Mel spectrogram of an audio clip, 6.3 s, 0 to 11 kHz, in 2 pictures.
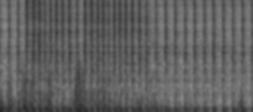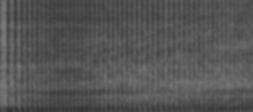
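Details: Royal Enfield Bullet 500 EFI fitted with a Hitchcocks high-level trials exhaust 91100 and a homemade air box reduction panel. Deep, even single-cylinder thump climbs smoothly with throttle and settles back steady, no knocks or misses. Normal idle and rev.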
